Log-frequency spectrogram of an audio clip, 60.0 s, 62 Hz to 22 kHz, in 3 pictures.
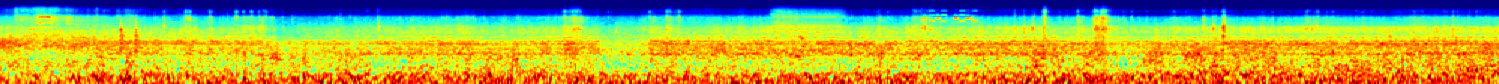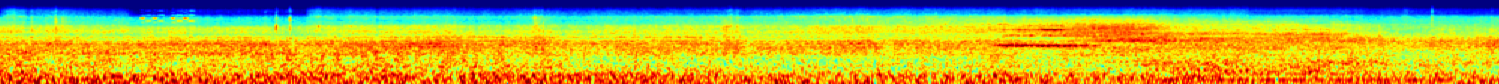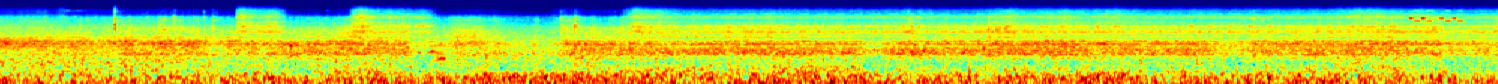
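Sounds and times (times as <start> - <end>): city traffic noise: 0.0 - 59.9
wind rumble on microphone: 0.0 - 59.9.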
